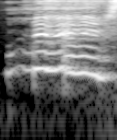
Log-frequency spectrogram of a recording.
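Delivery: very high, loud whinny; shrieky storybook whinny; horse neigh. A narrator's reading. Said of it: "said the horse".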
